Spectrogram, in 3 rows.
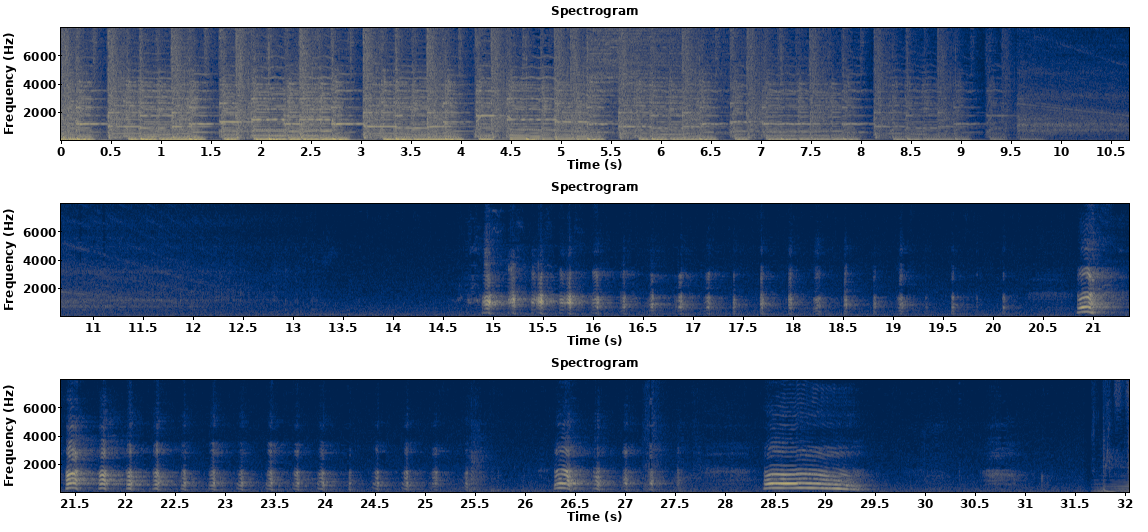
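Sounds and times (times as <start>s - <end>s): man laughing: 14.7s - 27.7s.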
